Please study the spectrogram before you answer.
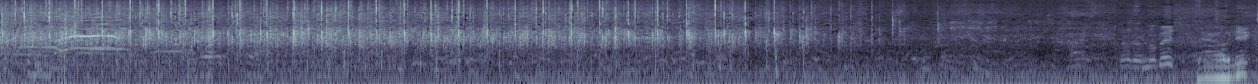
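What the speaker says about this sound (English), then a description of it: "Big round of applause there for Lumley!" A crowd at the Peak District Highland Games applauds and claps for a competitor, a broad wash of clapping with a commentator talking over it that thins out toward the end.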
